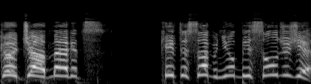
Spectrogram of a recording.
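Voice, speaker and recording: A put-on character voice pitched extremely high. The delivery is monotone, with flat intonation. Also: moderate pace. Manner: gruff, shouting, commanding.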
